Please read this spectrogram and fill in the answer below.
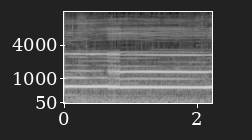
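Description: A kendoka's kiai: one long, loud shout held at a steady pitch without a break.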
